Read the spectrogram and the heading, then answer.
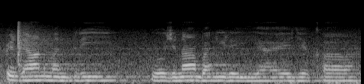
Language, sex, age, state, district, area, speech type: Sindhi, female, 60+, Rajasthan, Ajmer, urban, spontaneous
